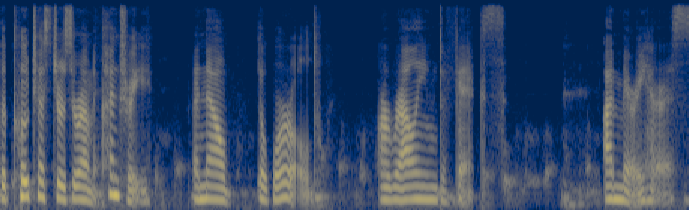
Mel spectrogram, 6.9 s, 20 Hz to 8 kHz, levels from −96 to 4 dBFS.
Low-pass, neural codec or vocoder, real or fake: 7.2 kHz; codec, 16 kHz, 1 kbps, FunCodec, trained on Chinese and English, 50 frames a second; fake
